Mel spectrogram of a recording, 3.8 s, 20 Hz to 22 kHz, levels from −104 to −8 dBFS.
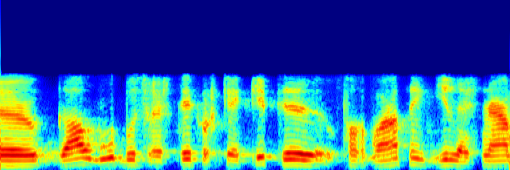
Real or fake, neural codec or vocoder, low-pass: fake; codec, 16 kHz, 1 kbps, X-Codec, HuBERT features, trained on balanced general audio; 3.6 kHz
